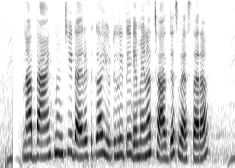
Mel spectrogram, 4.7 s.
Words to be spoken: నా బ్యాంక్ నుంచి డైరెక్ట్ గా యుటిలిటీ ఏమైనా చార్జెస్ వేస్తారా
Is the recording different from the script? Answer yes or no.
no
